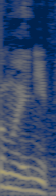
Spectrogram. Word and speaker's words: майник: Запомните, что майник читается с ударем на «и» на Хэллоуин.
